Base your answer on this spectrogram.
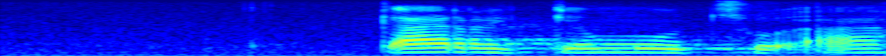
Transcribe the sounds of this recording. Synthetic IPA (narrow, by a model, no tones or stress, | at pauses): kʼarɪkʼɪmʊtʰʊ̰ʔa̰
